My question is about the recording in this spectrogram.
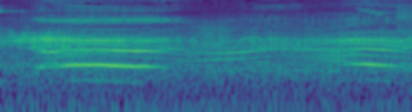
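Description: A cartoon character's strained, high-pitched vocal cries, two drawn-out sounds in a row, as one player is choked by another.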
